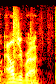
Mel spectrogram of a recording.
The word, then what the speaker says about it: algebra: And later, the emphasis was on the first syllable, algebra, but that's where the word comes from.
